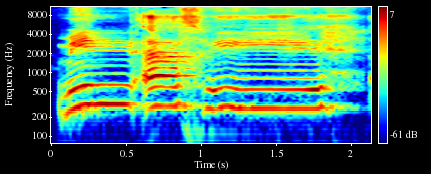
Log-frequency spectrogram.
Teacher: അവസാനത്തിൽ ഹാക്ക് സുക്കൂന് കൊടുത്തിട്ട് വഖഫ് ചെയ്യും.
